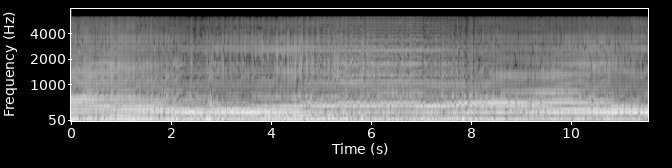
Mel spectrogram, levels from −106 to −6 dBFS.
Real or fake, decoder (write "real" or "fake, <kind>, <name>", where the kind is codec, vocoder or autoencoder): fake, vocoder, BigVGAN v2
